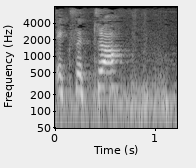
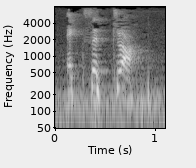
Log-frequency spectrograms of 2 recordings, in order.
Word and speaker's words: etc.: Who, but, that, which, etc. etc बोलते हैं इसे हम. etc नहीं बोलते हैं. ETC कभी भी प्रोनाउंस नहीं करोगे आप लोग स्पीकिंग में. You want B pronounce ETC, you have to pronounce एक्सेट्रा.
